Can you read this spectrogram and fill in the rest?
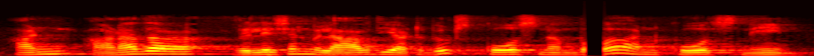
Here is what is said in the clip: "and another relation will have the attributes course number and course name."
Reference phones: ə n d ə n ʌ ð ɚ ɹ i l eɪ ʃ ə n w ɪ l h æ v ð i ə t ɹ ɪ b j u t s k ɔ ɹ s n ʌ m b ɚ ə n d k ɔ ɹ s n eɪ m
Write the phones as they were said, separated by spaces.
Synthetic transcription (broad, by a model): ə n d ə n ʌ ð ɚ ɹ i l eɪ ʃ ə n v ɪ l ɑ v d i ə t ɪ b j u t s k ɔ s n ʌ m b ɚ ə n d k ɔ l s n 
